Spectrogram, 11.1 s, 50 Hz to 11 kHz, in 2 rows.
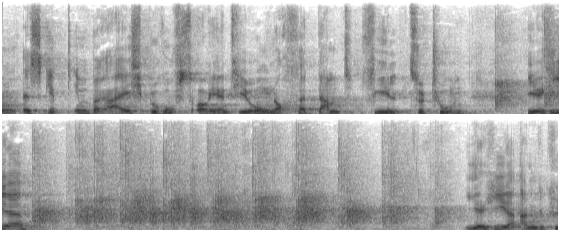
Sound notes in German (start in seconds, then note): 4.8 Beifall Freie Demokraten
